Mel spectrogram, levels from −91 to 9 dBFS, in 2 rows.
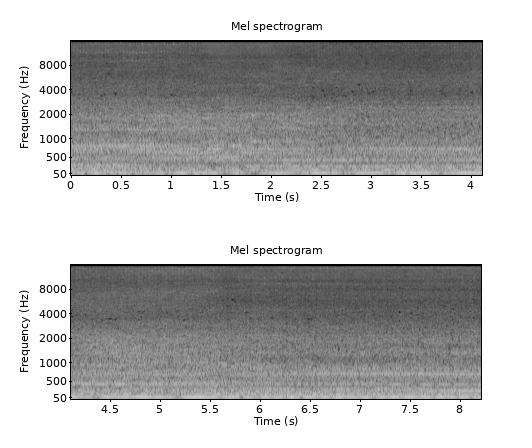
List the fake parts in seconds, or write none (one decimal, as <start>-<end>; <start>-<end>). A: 1.3-2.3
